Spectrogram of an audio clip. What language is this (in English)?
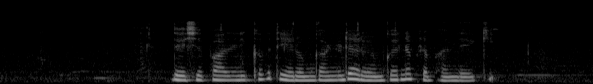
Sinhala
